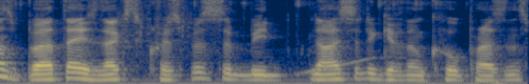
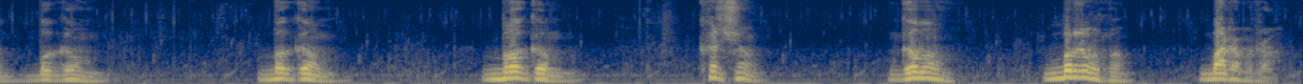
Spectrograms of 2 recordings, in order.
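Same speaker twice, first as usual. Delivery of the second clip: clock noises; 4 dB louder than usual. Shown as a demonstration. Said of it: "the kind of noise they make".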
